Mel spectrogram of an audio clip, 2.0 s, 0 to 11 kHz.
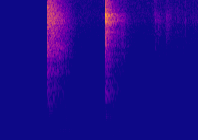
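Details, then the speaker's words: LG 50PT250 plasma TV, Y-sustain board with shorted FETs (RD2004, RG2006, 30F124), power plugged in and on pressed: three sharp relay clicks over a quiet hum as the set starts, immediately shuts down and shows no image. "okay so we plug the power in we hear the initial click come to the front of the TV we look at the Led we press the on button the LED comes on and comes back on right so sorry it goes off and then comes back on"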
